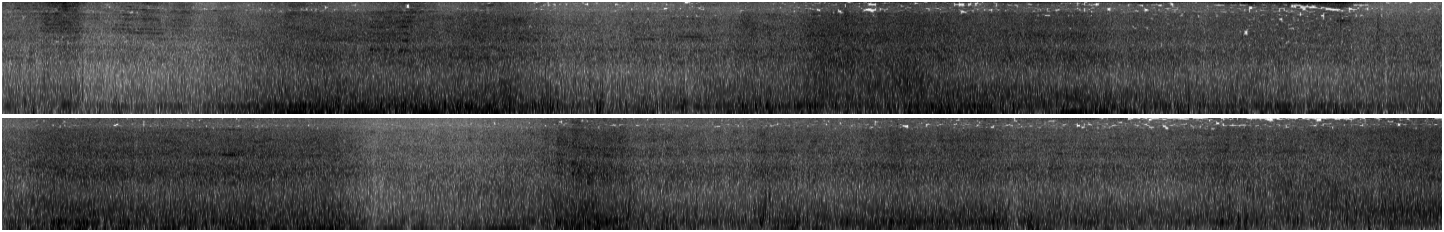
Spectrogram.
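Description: Freight train of autorack cars rolling past: steady rumble and clatter of steel wheels on rail, swelling and easing in loudness as the cars go by.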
